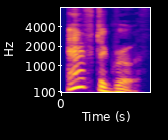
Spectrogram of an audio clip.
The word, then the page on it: aftergrowth: British English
